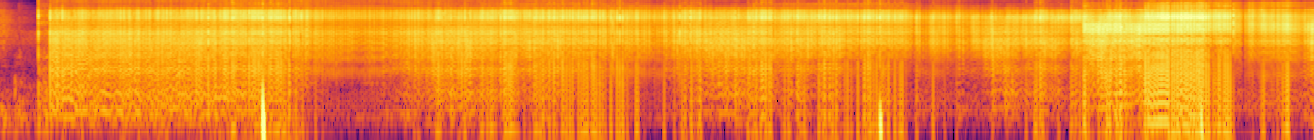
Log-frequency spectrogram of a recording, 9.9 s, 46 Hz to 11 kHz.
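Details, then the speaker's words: Millermatic 211 MIG welder with ER70S-6 .030 wire, settings made hotter after the wire speed seemed too fast or heat too low: steady crackling hiss like sizzling bacon, a properly set weld. "Now that you know what a good weld is supposed to look like, pay attention to the noise that it is making. If you have to rewind it and listen, listen to what it sounds like. It's supposed to sound like sizzling bacon."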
